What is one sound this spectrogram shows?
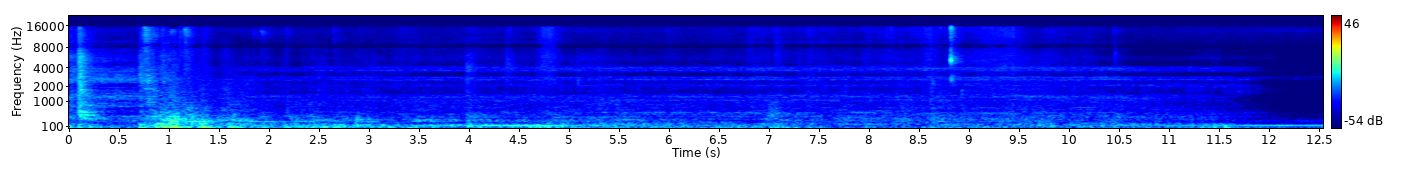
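An elevator car hums and rumbles steadily as it moves.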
